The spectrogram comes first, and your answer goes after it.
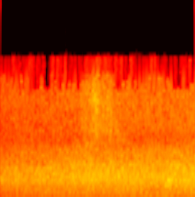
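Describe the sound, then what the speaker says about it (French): A waterfall roars close by, a dense, steady broadband rush of falling water filling the whole moment with no pauses or voices. "rien qu'une cascade"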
